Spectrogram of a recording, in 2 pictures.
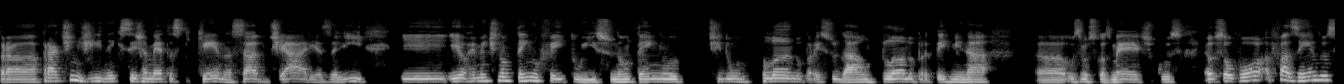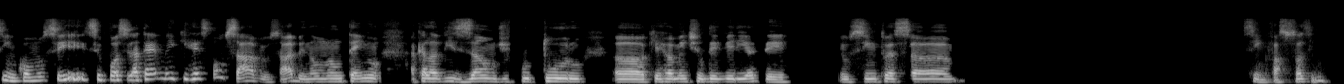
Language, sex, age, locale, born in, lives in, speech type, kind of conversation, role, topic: Portuguese, male, 30-34, pt-BR, Brazil, Portugal, conversation, advice, user, Como posso parar de começar tantos projetos e conseguir concluir o que inicio?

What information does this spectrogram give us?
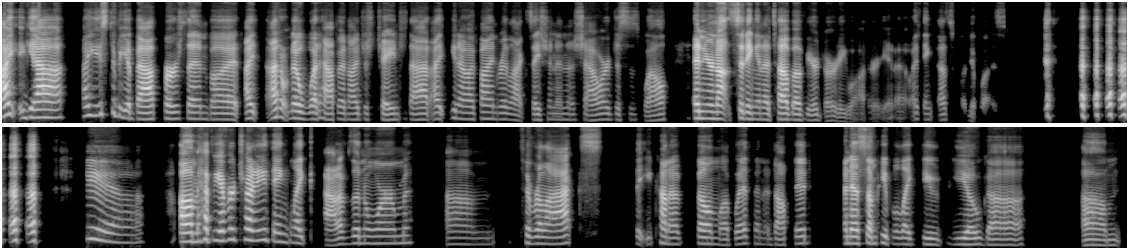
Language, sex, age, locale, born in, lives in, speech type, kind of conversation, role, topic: English, female, 50-54, en-US, United States, United States, conversation, unstructured, none, What helps you relax after a stressful day?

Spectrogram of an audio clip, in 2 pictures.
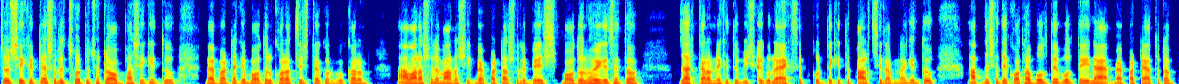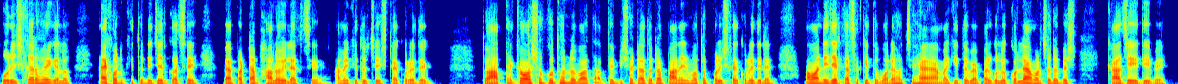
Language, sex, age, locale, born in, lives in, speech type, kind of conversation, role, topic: Bengali, male, 25-29, bn-BD, Bangladesh, Bangladesh, conversation, advice, user, আমি কীভাবে দৈনন্দিন জীবনের পরিবর্তনগুলো সহজে গ্রহণ করতে পারি?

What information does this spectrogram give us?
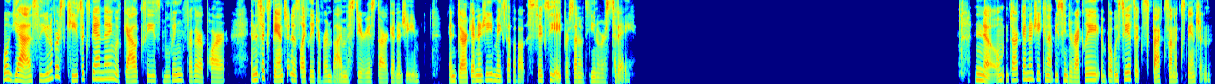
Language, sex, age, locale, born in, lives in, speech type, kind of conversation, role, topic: English, female, 40-44, en-US, United States, United States, read, expert-assistant, expert, What is the theory behind the Big Bang?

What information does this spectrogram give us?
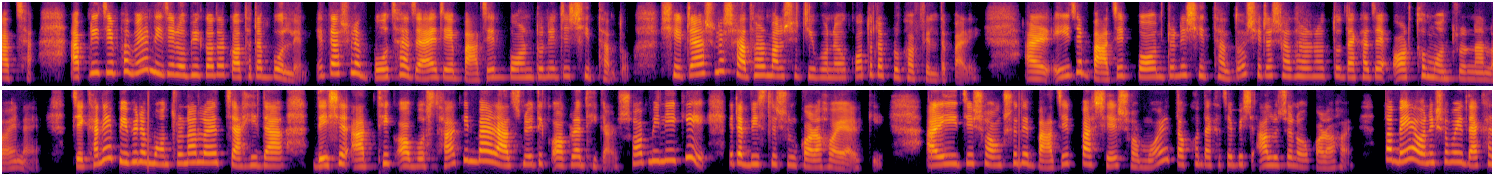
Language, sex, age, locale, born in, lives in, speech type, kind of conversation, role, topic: Bengali, female, 25-29, bn-BD, Bangladesh, Bangladesh, read, expert-assistant, expert, বিনা খরচে চিকিৎসা পেলে স্বাস্থ্য ও শিক্ষাখাতে কী পরিবর্তন আসতে পারে?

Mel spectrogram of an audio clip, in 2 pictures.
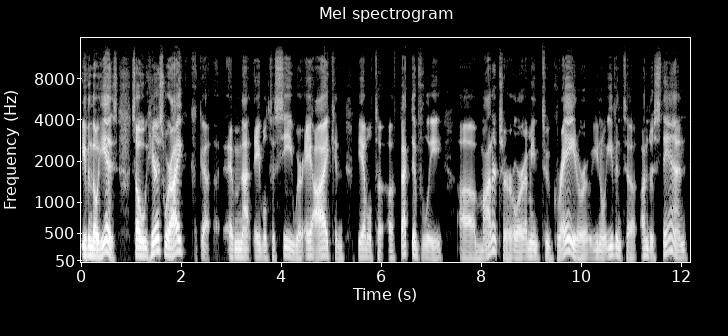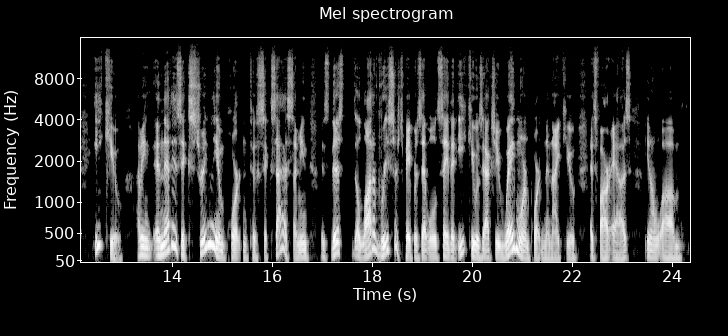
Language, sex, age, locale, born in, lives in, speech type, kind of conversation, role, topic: English, male, 55-59, en-US, United States, United States, conversation, unstructured, none, Will AI-powered technology tutors ultimately replace human teachers in most K–12 and higher-education classrooms?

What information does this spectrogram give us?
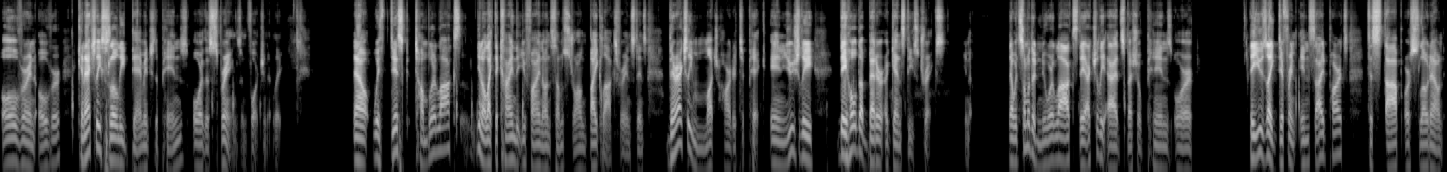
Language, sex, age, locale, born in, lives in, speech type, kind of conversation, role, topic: English, male, 40-44, en-US, United States, United States, read, expert-assistant, expert, How does a lock and key system work?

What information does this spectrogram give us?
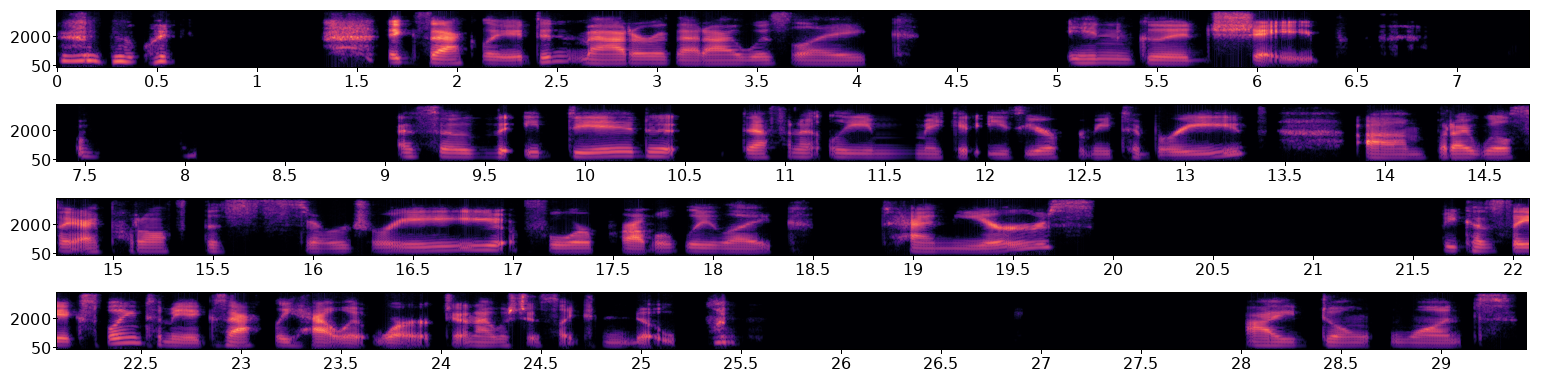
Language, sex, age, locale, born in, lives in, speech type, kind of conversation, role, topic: English, female, 35-39, en-US, United States, United States, conversation, unstructured, none, What routines help you recover more quickly after a cold or minor illness?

